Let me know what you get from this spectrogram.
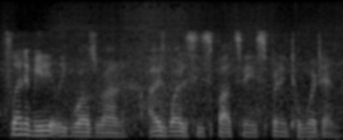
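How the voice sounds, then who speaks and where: A man's voice: on the low side, steady tone, fast, slight background noise, low-quality recording. A man reading a visual novel aloud as a streamer, in dramatic first-person narration.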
